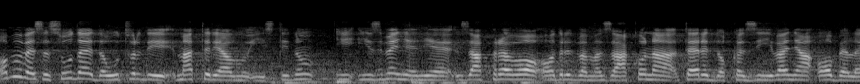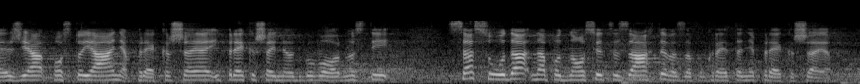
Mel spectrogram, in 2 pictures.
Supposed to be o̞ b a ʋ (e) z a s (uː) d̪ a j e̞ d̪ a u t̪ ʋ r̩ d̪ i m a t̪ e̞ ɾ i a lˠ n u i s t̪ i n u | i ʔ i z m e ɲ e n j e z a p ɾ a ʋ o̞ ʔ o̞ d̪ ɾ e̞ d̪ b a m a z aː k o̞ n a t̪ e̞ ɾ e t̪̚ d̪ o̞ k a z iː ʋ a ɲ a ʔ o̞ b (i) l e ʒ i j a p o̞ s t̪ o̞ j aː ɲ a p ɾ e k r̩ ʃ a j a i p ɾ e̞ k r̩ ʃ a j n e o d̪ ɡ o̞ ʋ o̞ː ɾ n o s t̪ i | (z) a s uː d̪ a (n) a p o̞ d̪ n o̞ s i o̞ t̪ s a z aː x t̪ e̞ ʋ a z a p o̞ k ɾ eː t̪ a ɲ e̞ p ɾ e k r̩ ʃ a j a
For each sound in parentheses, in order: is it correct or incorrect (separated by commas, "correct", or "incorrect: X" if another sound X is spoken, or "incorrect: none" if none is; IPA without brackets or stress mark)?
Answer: correct, correct, incorrect: e, incorrect: s, correct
